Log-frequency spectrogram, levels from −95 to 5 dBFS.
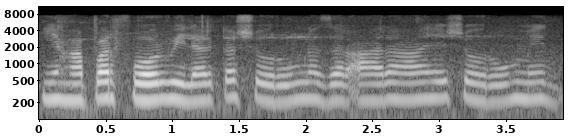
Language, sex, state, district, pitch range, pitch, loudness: Hindi, female, Punjab, Kapurthala, 215-235 Hz, 225 Hz, -18 LUFS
